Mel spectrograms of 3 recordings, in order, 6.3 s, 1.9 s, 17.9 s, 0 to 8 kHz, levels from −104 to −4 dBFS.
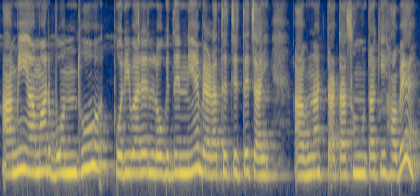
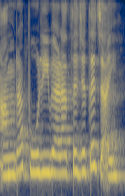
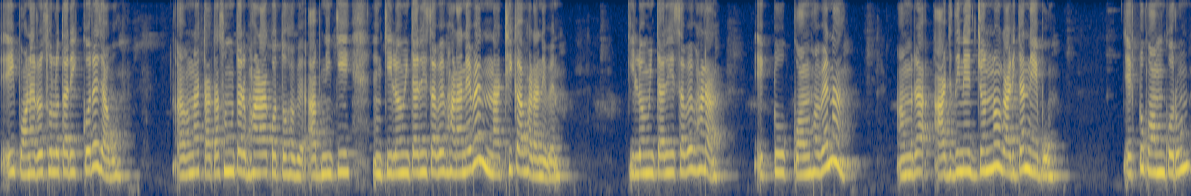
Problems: background sounds at intervals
